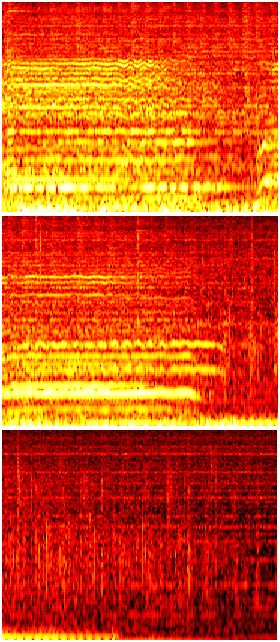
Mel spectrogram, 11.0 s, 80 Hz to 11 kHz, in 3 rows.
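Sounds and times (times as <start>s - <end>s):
deep held bass note: 0.0s - 9.8s
soft sustained keyboard chord: 0.0s - 11.0s.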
